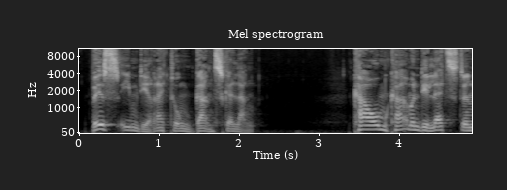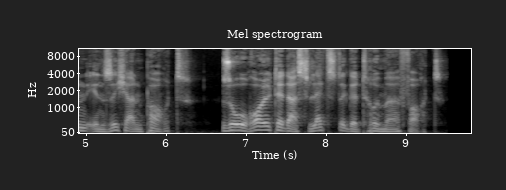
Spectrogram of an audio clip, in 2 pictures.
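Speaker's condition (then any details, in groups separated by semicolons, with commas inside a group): No condition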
